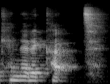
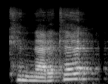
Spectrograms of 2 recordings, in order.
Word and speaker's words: Connecticut: cut Connecticut Connecticut Connecticut something I'm doing here with the Chi before I show you my face is that I'm not exploiting that Chi at the end I'm not saying kinetic cut I'm actually just holding that T and I'm not exploding it and I'm doing that by keeping the tip of my tongue behind the back of my top front teeth Connecticut Connecticut Connecticut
